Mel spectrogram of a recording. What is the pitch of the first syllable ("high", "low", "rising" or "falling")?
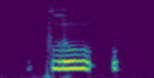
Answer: falling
